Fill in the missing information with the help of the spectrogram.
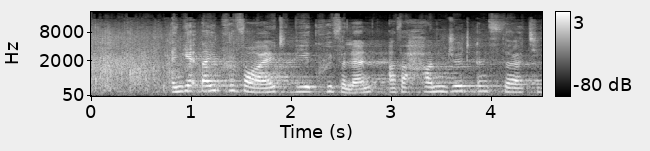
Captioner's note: applause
